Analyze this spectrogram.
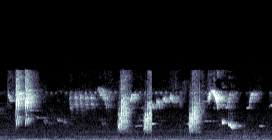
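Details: Sunda robin delivering loud, harsh high bursts separated by short gaps, mixed with thin whistles and a few slurred notes near the end.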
